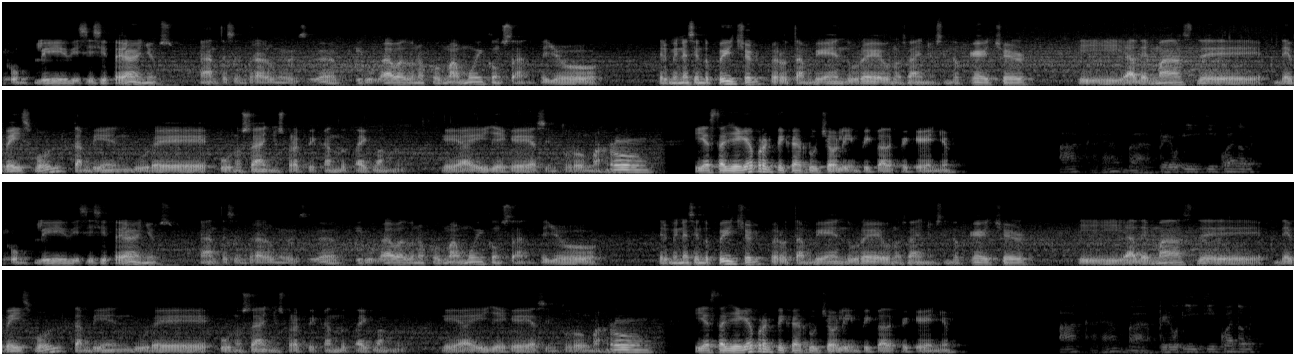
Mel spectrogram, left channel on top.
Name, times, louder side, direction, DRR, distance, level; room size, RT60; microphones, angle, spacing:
voice 1, 0.0-1.7 2.0-5.9 6.6-10.2 10.8-17.0 17.3-19.4 19.9-22.4, left 2 dB, 45° left, 9 dB, 1.4 m, -29 dB
sound 1, 1.3-19.5, left 4 dB, 70° left, 1.5 m, -45 dB
voice 2, 23.5-25.4, equal, 45° right, 6 dB, 5.2 m, -49 dB
15.0 x 8.5 x 7.1 m, 0.36 s
head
